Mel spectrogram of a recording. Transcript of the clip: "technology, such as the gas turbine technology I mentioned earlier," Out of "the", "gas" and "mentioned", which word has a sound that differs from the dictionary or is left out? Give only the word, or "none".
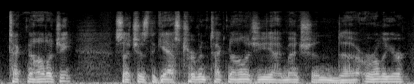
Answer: none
